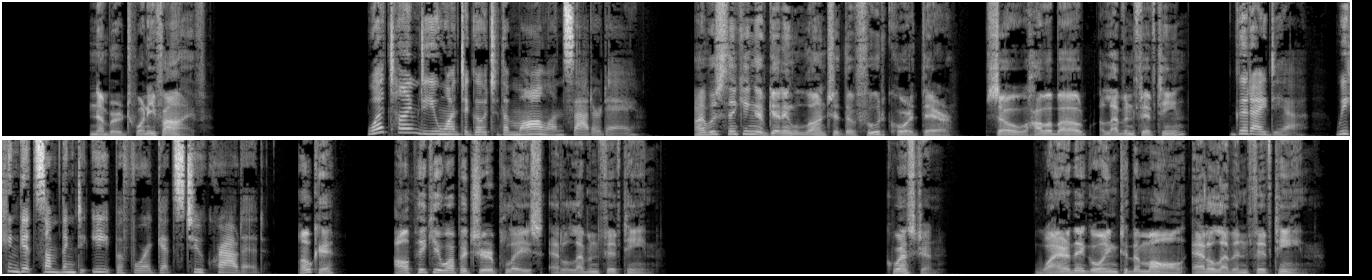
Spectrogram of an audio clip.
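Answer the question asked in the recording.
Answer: To eat lunch at the food court before it gets too crowded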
